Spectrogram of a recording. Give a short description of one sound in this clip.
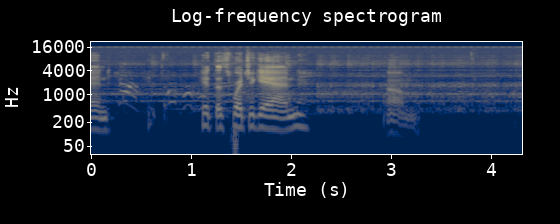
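Cartoonish video game sound effects chirp and boing.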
